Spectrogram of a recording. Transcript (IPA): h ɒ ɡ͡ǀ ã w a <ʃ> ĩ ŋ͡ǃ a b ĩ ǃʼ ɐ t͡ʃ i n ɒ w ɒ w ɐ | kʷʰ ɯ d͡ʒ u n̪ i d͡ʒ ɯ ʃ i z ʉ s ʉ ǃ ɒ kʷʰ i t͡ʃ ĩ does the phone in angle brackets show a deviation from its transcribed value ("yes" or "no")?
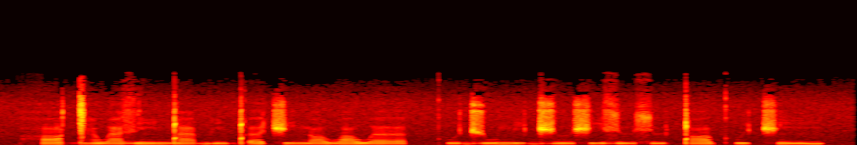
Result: yes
